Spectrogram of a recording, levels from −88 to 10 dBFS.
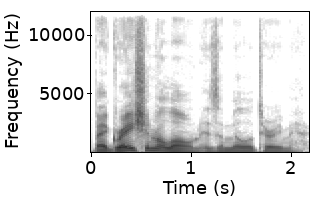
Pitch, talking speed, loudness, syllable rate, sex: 125 Hz, 165 wpm, -18 LUFS, 6.3 syllables/s, male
